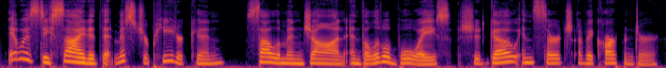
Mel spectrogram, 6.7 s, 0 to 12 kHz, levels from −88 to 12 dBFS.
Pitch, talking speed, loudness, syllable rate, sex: 190 Hz, 170 wpm, -20 LUFS, 4.6 syllables/s, female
